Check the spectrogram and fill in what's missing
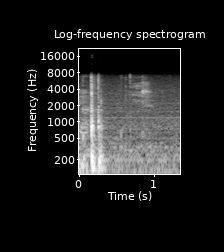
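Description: Two quick computer keyboard key presses click close together, sharp and fairly near, followed by near quiet, as Ctrl C and Ctrl V shortcuts are used while working in CAD software.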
